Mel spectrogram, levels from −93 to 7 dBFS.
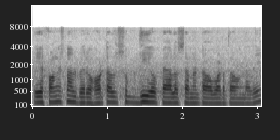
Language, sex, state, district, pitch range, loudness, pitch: Telugu, male, Andhra Pradesh, Anantapur, 140-165 Hz, -16 LUFS, 150 Hz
